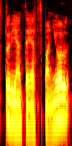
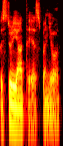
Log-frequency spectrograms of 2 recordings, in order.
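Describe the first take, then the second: First: The sibilant is pronounced as a th sound. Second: The sibilant is pronounced as a plain s sound. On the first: "it's a th sound" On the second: "a normal sound"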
